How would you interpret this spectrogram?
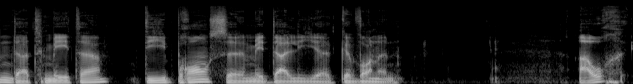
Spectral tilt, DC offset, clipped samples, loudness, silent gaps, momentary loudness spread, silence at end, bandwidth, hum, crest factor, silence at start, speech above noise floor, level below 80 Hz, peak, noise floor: -5.5 dB/octave; under 0.1%; under 0.1%; -23 LUFS; none; 6 LU; 0.1 s; 16.5 kHz; none; 18 dB; 0 s; 43 dB; -34 dBFS; -4 dBFS; -65 dBFS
